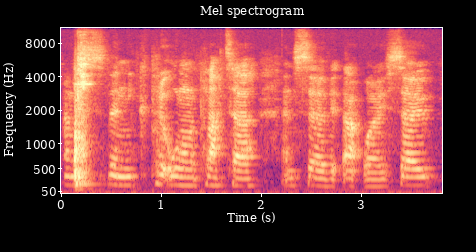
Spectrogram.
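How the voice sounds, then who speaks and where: A woman's voice: sits low, level tone, a little fast, distant mic. Chatty woman in an echoey kitchen. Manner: chatty and rambling, self-mocking asides. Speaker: home cook and channel host. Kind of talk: casual cooking demonstration. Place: small home kitchen.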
